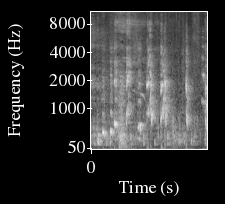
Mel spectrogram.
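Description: Chihuahua yipping rapidly, about five short high yips a second, in excitement as it chases a laser pointer dot.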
